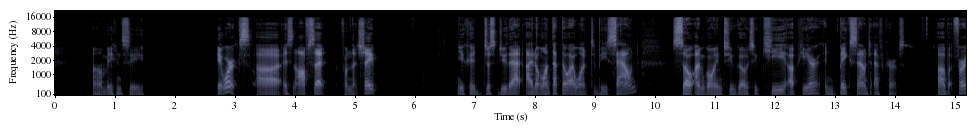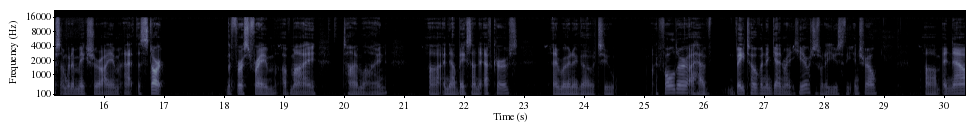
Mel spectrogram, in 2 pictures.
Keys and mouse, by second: 7.0 space, 8.2 click, 9.8-15.8 drag, 16.8 click, 20.2-22.5 drag.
